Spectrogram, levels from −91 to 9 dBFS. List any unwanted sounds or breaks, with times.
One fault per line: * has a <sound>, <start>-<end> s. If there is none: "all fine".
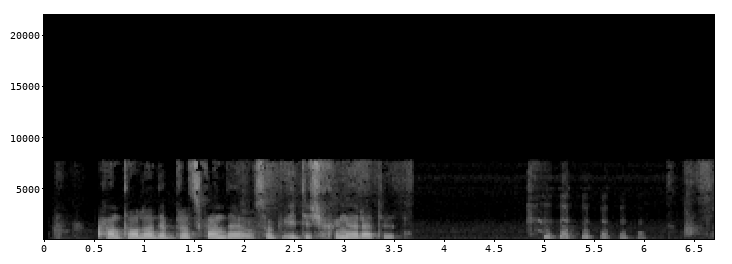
* has a laugh, 4.8-6.0 s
